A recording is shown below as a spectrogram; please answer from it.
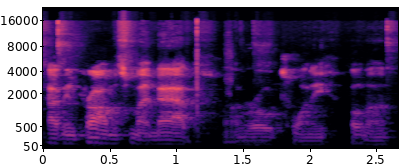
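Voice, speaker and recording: A man playing a tabletop game in character, talking in a nervous, animated way. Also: sits low, fairly quick. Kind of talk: in-character play. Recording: echoey room with faint noise.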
